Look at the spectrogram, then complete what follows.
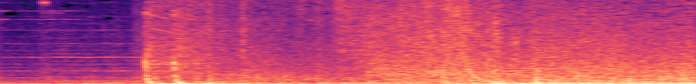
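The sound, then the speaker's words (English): Weapon fire from an enemy Shadowhawk mech in a video game starts with a sudden boom, then runs into a dense, rumbling wash of blasts and sharper cracks that stays loud to the end. “It shoots at our Shadowhawk.”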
